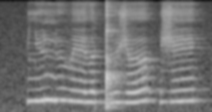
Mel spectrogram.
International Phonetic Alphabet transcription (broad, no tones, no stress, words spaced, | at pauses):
lʲʉ ɲʉ βeːðə ɡ͡ǃʏːʒəː | ʒe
